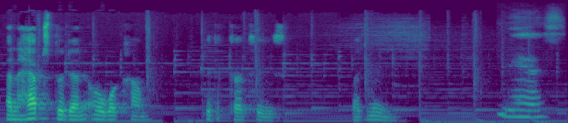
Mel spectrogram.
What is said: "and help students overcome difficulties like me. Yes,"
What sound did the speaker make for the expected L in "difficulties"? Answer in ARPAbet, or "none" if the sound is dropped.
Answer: none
